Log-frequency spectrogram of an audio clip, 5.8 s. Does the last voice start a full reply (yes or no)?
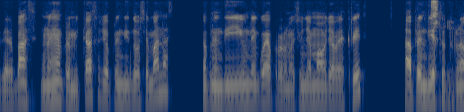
no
